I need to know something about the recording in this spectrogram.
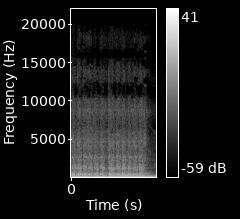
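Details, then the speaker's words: Drag race car idling on the return road after the motor was hurt: loud, lumpy, loping idle with a gap in the firing, one dead cylinder. "that's no good i'm sitting down here on the big end on the return road um as you heard i just hurt the motor listen"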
